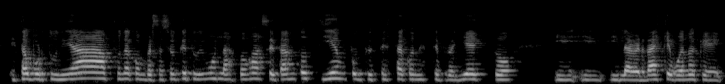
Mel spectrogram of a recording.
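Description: A woman from southern Chile with a Chilean accent, speaking earnestly as a panelist, with frequent fillers and tag questions. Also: medium pitch. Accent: Chilean Spanish. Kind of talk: panel discussion remarks.

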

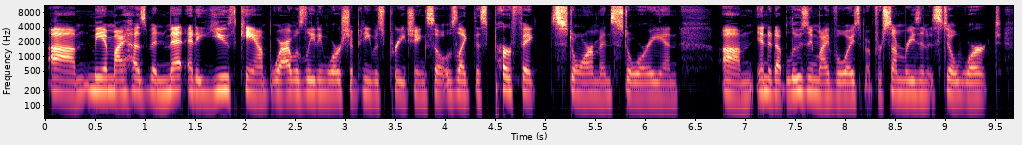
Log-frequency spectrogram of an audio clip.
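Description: A woman's voice: sits low, little pitch movement, brisk, fairly bright tone, no room sound, clean studio sound. A woman in her thirties, a worship pastor hosting a podcast, chatting about her life with many ums and likes. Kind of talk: casual personal storytelling.

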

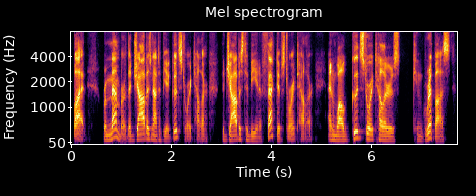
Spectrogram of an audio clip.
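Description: A man in his thirties, an author and speaker, talking fast and emphatically in an interview, with lots of restarts. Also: mid-range voice, a bit bright, no room sound, clean studio sound. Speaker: podcast guest, author and speaker. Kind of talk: conversational interview.

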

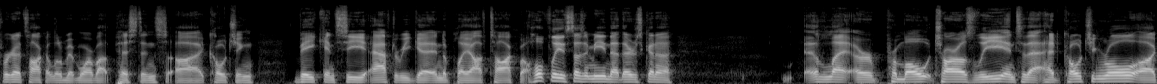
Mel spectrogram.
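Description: Stuffy-nosed young podcast host. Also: male voice, fairly low pitch, smooth, no room sound, clean studio sound. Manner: upbeat, rambling with fillers and restarts. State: stuffy, congested nose. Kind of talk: casual sports chat.

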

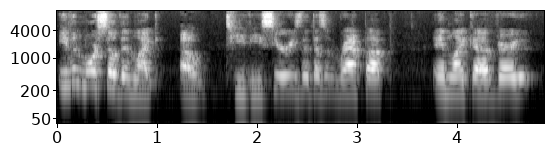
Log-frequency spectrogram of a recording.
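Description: A man talking casually as a panelist on a gaming podcast, thoughtful and halting as he phrases opinions. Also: sits high, dark tone. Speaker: podcast panelist discussing video games. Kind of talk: casual chat.

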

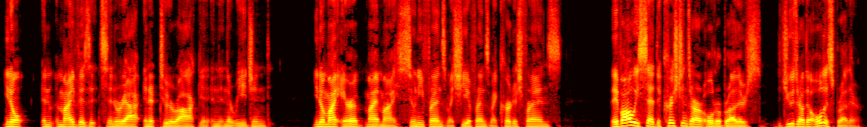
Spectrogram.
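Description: A man's voice: medium pitch, normal speed, dry recording. Middle-aged man hosting, dry sound. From United States. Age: late 40s to 50s. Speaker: interview host. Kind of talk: conversational interview.

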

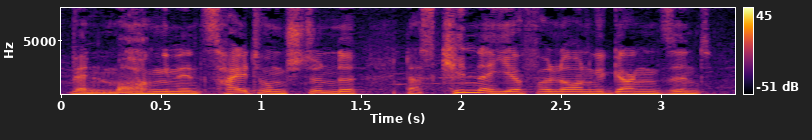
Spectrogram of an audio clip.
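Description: A man's voice: on the high side, steady tone, fast talker, gravelly, slight background noise. A man playing an officious, easily flustered pool lifeguard in a children's audio drama. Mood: defensive, officious. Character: fussy, officious male pool lifeguard, defensive.

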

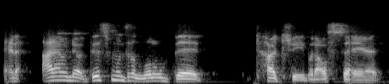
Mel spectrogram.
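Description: A man being interviewed as a podcast guest, chatting casually in a loose, bantering, halting way. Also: mid-range voice, expressive, lo-fi sound.

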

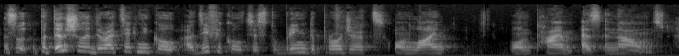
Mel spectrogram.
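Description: A woman's voice: medium pitch, normal speed, a little mellow. A woman speaking on a conference panel, answering questions carefully with many fillers and restarts. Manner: hesitant, careful, many ums and self-corrections. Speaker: panel speaker on energy markets.

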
